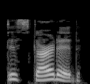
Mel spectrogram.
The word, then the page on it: discarded: British English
